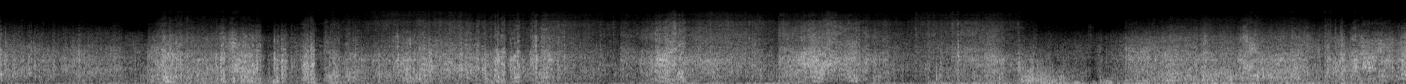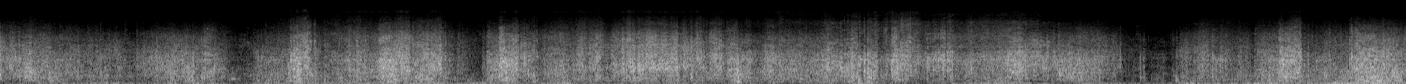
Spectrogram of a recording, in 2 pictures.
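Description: Skis hissing and scraping over the snow during a downhill run, the rush of noise swelling and fading with each turn, with wind rumbling on the microphone.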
